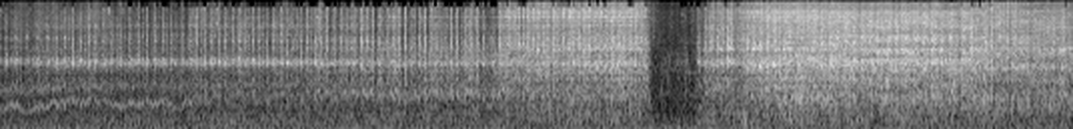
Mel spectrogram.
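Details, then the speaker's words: HBX Transit RC crawler with new steering servo, crawling in low range at a campsite; loud harsh high-pitched rasp and fast rattle, gear skipping from nearly stripped pinion and spur gears. "all right so we're in a low range and I hear the gear skipping which is great"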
